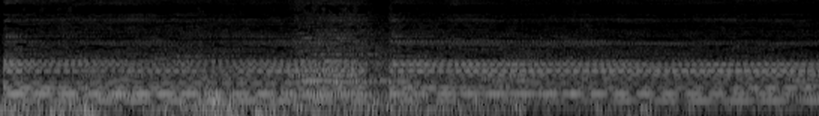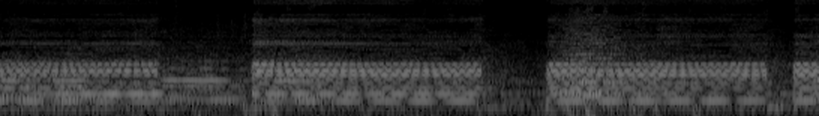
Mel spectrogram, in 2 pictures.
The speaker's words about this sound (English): Yep, that's just a guy on a bicycle riding as slow as humanly possible while dozens of huge trucks honk their horns at him in frustration.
